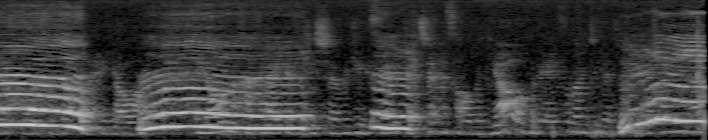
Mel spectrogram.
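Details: Dogo Argentino said to be in love, giving a series of wavering howls that rise and fall, several drawn-out notes broken by short whines, recorded indoors.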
